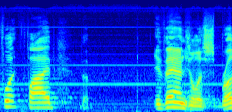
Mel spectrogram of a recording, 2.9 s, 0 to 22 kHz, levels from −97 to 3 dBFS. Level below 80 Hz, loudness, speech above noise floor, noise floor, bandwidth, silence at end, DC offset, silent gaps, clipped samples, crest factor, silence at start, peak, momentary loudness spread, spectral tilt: -74 dBFS; -32 LUFS; 28 dB; -60 dBFS; 18 kHz; 0 s; under 0.1%; none; under 0.1%; 20 dB; 0 s; -14 dBFS; 14 LU; -4 dB/octave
